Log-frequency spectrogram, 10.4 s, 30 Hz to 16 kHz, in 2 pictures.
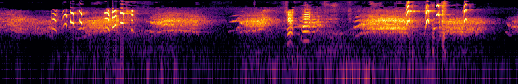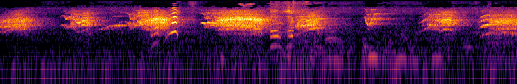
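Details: Several capuchin monkeys in Ecuador, April 2015, ganging up on one while another grips a finger. Raspy, breathy screams come in steady pulses, with thin high chirps between them and quiet human talk.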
